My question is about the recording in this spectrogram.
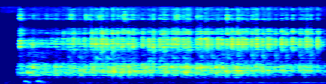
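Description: A sound book's small built-in speaker plays a recorded hamster-wheel effect: a fast, steady rattling, thin and lacking bass. It starts abruptly just after the beginning.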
